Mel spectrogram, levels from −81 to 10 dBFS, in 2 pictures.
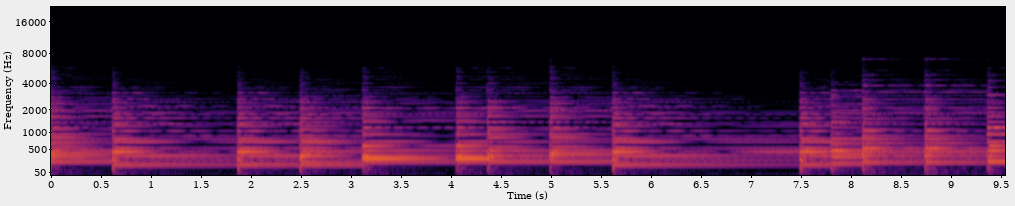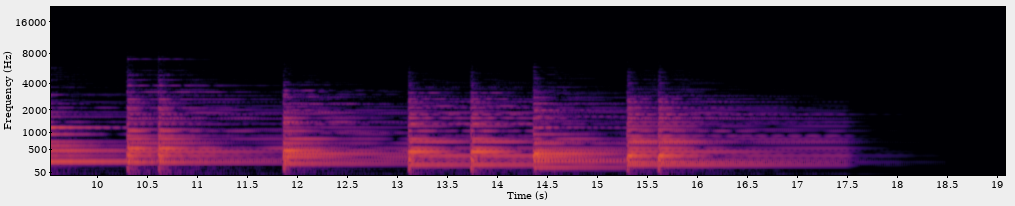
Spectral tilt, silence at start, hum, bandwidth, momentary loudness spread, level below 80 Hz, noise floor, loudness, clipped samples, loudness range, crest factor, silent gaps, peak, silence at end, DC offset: -7.5 dB/octave; 0 s; none; 7.4 kHz; 14 LU; -62 dBFS; -73 dBFS; -31 LUFS; under 0.1%; 4 LU; 18 dB; none; -14 dBFS; 1.5 s; under 0.1%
